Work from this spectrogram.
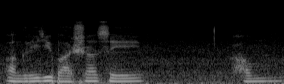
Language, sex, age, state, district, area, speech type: Hindi, male, 18-30, Madhya Pradesh, Jabalpur, urban, spontaneous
